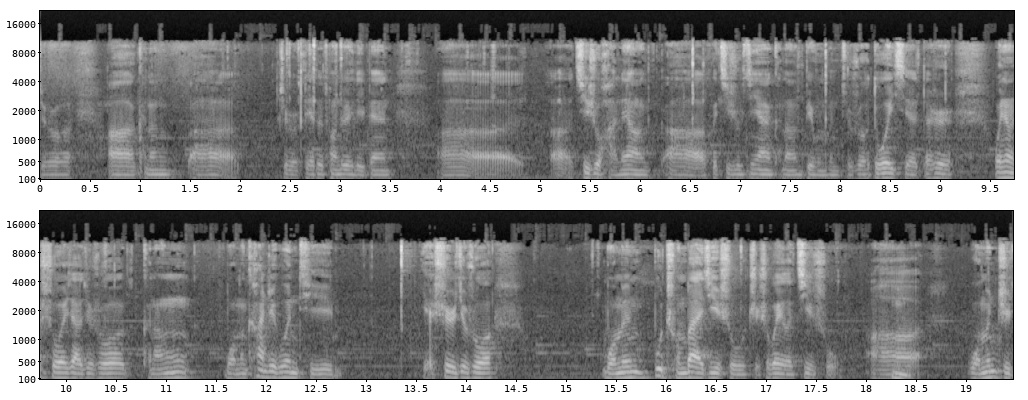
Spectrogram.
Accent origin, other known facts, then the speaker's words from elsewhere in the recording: United States; also born or lived in Tianjin, China; 我是在天津出生的，但是小时候就很小的时候就那时候搬到美国，然后我的故事其实跟王冠也是有点相似的，就是那时候在美国，然后也是在美国上的。小学、中学、高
